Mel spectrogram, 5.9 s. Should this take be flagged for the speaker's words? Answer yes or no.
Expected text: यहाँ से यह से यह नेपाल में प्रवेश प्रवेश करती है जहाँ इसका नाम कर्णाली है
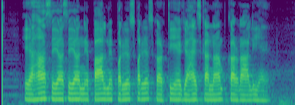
no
